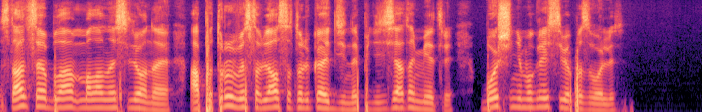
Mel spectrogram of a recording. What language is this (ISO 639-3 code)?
rus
